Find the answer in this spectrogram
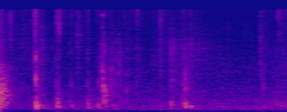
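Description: A few light knocks and clicks from a chef knife and a cut strip of watermelon rind on a cutting board as the rind is trimmed off, a sharp click first and then fainter taps between quiet stretches.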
